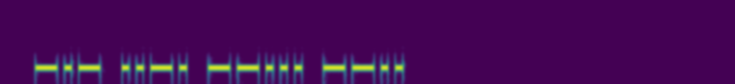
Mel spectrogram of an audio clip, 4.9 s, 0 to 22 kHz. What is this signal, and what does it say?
Morse code, heard as a keyed tone, about 25 wpm, 700 Hz. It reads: KF7Z
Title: Call Signs Repeated 3x - 25wpm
